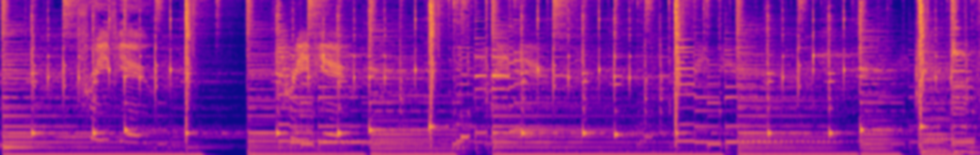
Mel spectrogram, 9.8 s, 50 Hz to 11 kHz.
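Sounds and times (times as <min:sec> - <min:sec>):
electro latino music loop: 0:00.0 - 0:09.7.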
